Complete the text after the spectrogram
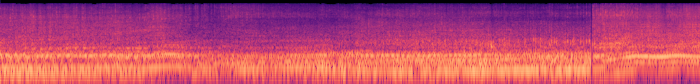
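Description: A loud car engine rumbles and idles close by.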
